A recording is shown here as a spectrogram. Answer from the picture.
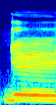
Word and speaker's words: deux: 012 j'explique quand même que deux ça se prononce de et qu'on prononce pas d' x donc je vais apporter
